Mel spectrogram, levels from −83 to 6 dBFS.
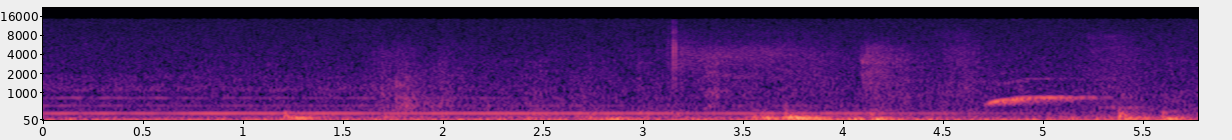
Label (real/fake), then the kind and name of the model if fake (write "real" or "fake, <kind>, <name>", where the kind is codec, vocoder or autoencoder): real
